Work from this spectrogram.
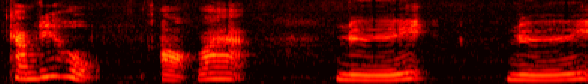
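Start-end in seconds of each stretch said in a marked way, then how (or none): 2.3-3.8 หนุย dipping down, then up; third tone. Shown as a demonstration. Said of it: "ลงแล้วขึ้น คือเสียงที่สาม". (ออกเสียง หนุย ลงแล้วขึ้น เป็นเสียงที่สาม)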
